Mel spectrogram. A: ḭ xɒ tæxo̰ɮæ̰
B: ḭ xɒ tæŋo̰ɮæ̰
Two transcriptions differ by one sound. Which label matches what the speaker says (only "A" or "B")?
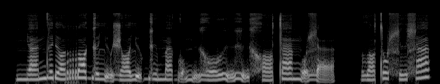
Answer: B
